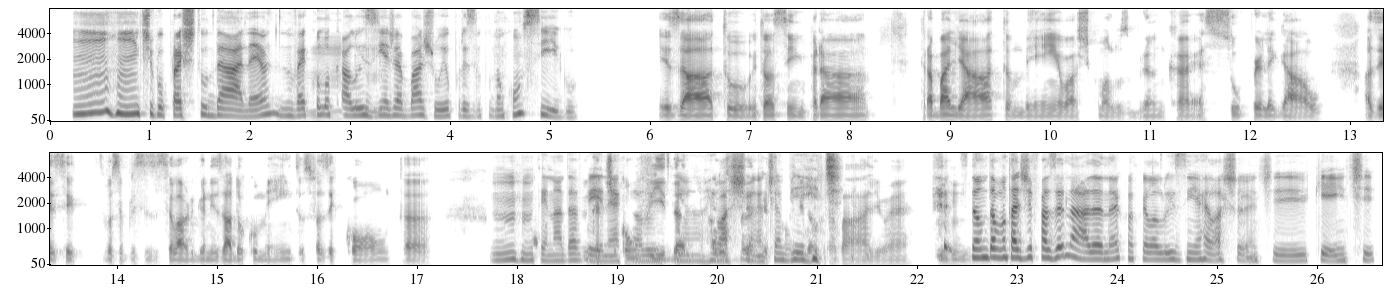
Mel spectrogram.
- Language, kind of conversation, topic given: Portuguese, podcast, Qual iluminação você prefere em casa e por quê?
- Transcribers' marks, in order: tapping; laughing while speaking: "ambiente"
